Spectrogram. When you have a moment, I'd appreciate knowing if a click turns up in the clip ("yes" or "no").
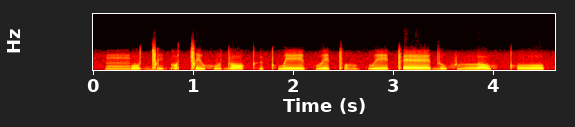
yes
